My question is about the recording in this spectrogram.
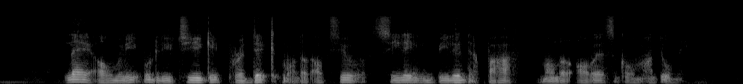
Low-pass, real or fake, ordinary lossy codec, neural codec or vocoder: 9.9 kHz; fake; AAC, 48 kbps; codec, 16 kHz in and 24 kHz out, 0.4 kbps, LongCat-Audio-Codec, fine tuned four codebook decoder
